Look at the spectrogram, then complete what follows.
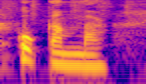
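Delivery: put-on full-blown Spanish accent. Imitating how she says cucumber: Hilaria Baldwin's Spanish accent. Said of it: "she goes full-blown Spanish accent".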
